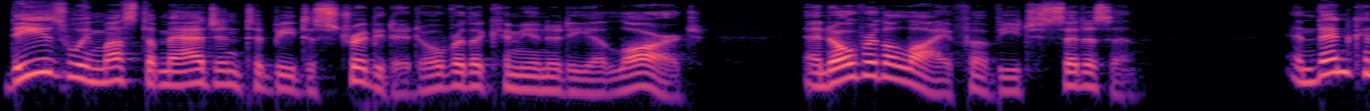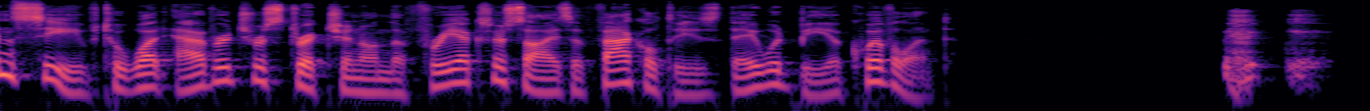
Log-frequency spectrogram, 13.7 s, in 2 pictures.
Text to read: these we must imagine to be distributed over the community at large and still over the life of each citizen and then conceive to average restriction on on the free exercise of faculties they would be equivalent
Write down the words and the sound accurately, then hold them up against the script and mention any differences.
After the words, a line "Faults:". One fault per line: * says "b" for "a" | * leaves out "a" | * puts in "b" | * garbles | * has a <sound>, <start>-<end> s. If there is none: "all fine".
these we must imagine to be distributed over the community at large and over the life of each citizen and then conceive to what average restriction on the free exercise of faculties they would be equivalent
Faults:
* leaves out "still"
* puts in "what"
* leaves out "on"
* has a throat clearing, 13.0-13.6 s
